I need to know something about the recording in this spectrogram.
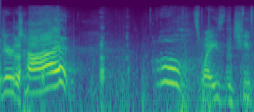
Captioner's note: laughs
